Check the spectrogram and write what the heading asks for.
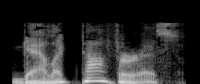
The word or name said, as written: galactophorous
